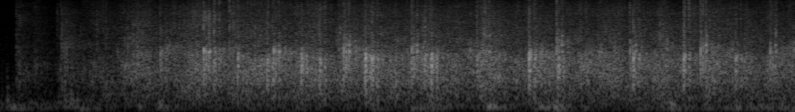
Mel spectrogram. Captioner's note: audience applauds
